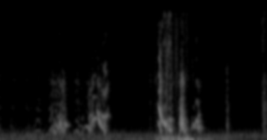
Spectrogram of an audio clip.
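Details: Aviary budgerigars playing near nesting boxes, descended from two original pairs: two short clusters of high warbling chirps, the second louder and joined by dull thumping knocks.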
